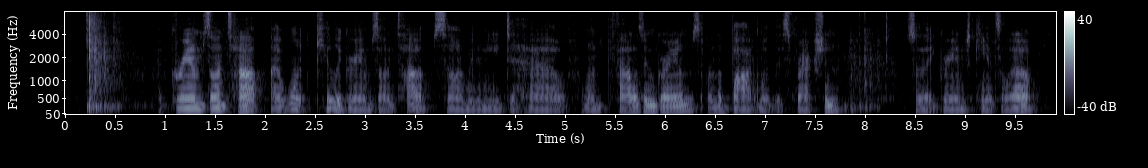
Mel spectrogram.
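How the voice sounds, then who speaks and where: Amid noticeable background noise, a man with a very deep, low pitch speaks at a fairly slow pace, his intonation lively and his loudness swinging widely. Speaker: math teacher. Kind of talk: video lesson tutorial.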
